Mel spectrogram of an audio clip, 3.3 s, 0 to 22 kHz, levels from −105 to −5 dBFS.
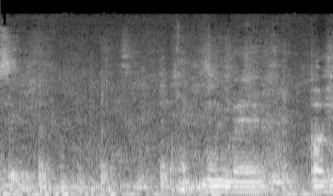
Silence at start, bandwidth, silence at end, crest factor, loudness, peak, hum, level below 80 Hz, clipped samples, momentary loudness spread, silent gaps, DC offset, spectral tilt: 0 s; 14 kHz; 0 s; 16 dB; -19 LUFS; -2 dBFS; none; -28 dBFS; under 0.1%; 11 LU; none; under 0.1%; -6.5 dB/octave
